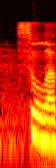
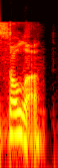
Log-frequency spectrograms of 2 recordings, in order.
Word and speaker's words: Soula: It's spelled S-O-U-L-A, Sula, but I'd like play on the word. Because a lot of people pronounce it Sola.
